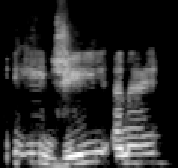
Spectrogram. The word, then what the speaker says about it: Zegna: Is it Z-E-G-N-A? Z-E-G-N-A. Okay. I won't even, it's Ermingeldo, the first name. I'm sure I butchered that pronunciation, but Zegna, yeah, very well-known Italian design house.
